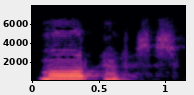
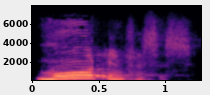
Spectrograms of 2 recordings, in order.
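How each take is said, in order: First: Said in the usual way. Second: "more" punched louder with a falling tune; stress on more. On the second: Shown as a demonstration. Teacher driving home a point to the class, stressing "more". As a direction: hit "more" hard, then let "emphasis" drop. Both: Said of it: "you give this clause".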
